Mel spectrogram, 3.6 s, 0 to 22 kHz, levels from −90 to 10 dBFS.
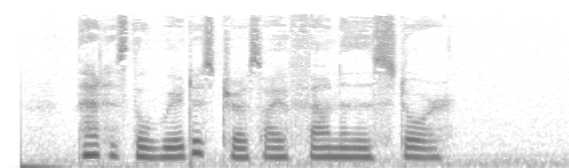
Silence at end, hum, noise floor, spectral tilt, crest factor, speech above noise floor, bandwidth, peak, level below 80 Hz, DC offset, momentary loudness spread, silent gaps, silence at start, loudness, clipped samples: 0.05 s; none; -64 dBFS; -5 dB/octave; 16 dB; 25 dB; 16 kHz; -26 dBFS; -66 dBFS; under 0.1%; 4 LU; none; 0.1 s; -39 LUFS; under 0.1%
